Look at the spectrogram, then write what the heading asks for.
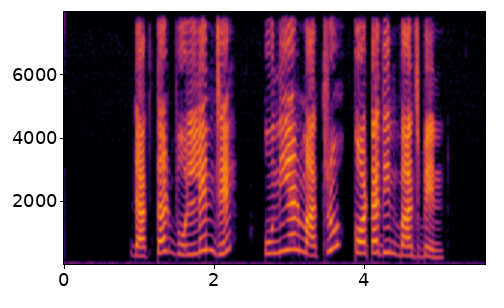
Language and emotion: Bengali, sad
